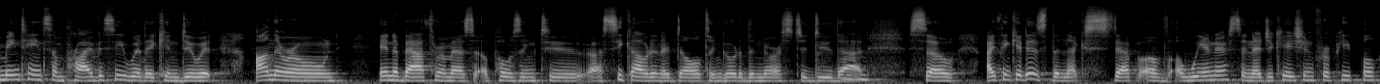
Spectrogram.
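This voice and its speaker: Her fairly low pitch and dark, mellow tone hold a fairly even intonation as this woman speaks at a moderate pace. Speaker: guest. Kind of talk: interview answer. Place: studio. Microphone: lapel.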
